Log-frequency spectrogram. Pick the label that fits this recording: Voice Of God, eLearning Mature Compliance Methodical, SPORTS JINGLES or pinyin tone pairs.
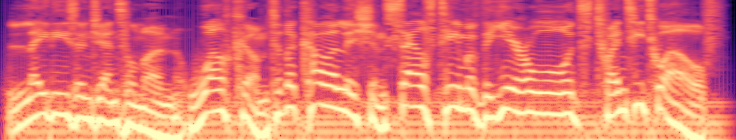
Voice Of God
